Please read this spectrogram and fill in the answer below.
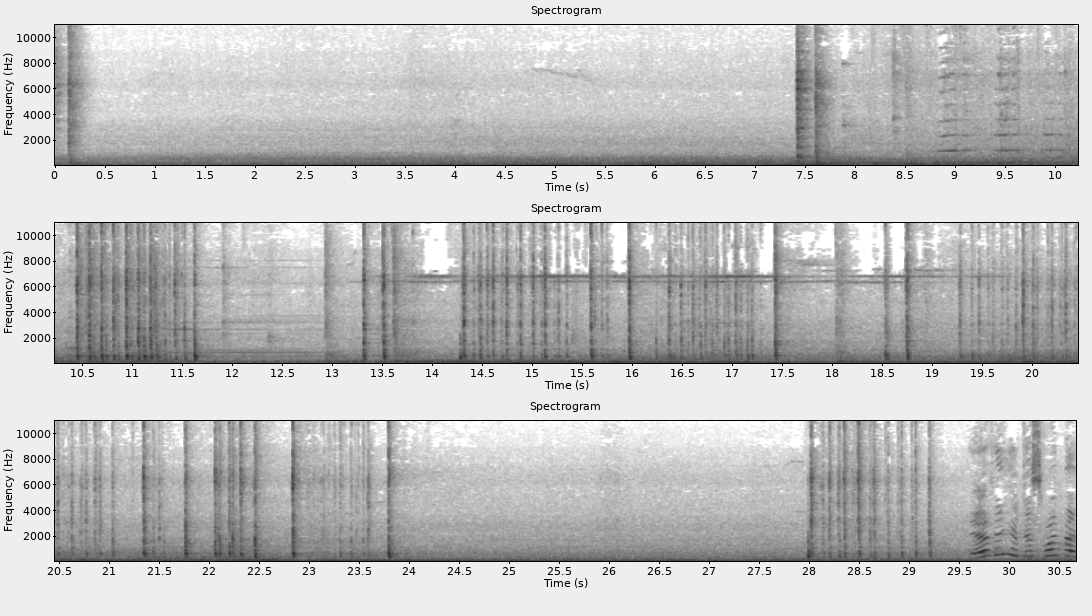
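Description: Elevator car travelling with a low hum, a short run of repeated electronic beeps about eight seconds in, then clattering and knocking as the ride ends; from about halfway a steady low rumble of the open parking garage, with scattered clicks and knocks.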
